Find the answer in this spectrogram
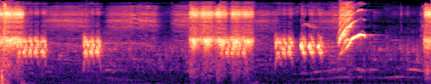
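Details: Greater green leafbird giving rasping chattered bursts of several notes each, separated by brief pauses, with one quick upward-sweeping whistle near the end.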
